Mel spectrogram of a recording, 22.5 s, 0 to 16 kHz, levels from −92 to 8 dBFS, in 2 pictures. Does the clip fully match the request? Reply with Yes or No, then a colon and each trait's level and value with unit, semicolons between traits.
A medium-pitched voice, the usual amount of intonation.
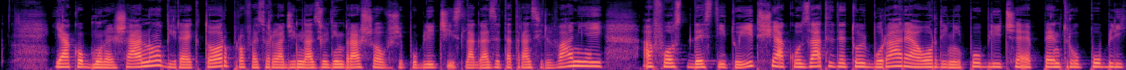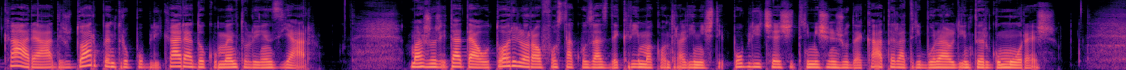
Yes: medium, 160 Hz; average, 3.6 semitones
